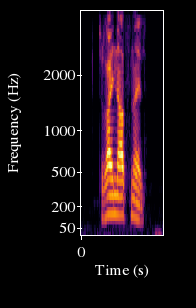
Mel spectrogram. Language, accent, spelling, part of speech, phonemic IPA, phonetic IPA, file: Armenian, Eastern Armenian, ջղայնացնել, verb, /d͡ʒəʁɑjnɑt͡sʰˈnel/, [d͡ʒəʁɑjnɑt͡sʰnél], Hy-ջղայնացնել.ogg
- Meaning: causative of ջղայնանալ (ǰġaynanal): 1. to irritate, to annoy 2. to make angry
